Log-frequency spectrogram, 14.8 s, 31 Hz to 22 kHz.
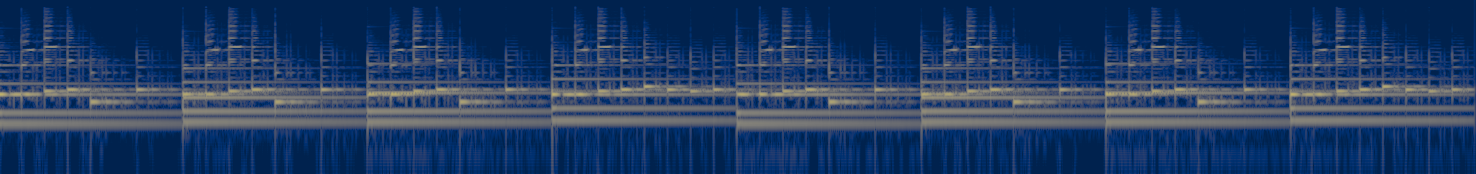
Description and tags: henri le duc
Peaceful and a bit stressful 4bar loop inspired by Lena Raine productions for Celeste. Only synths, no samples.
130bpm, electronic, loop, 4bar, synth, music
